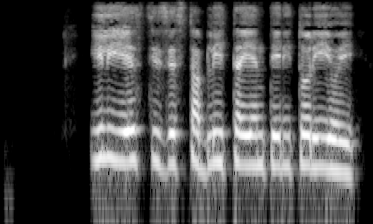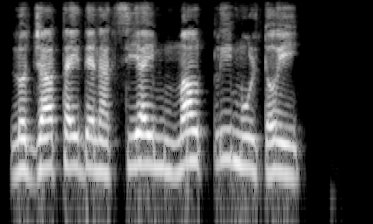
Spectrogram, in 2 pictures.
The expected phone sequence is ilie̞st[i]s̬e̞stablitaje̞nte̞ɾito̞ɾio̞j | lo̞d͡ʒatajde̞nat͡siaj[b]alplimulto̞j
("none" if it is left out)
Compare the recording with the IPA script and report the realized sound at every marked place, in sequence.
i, m

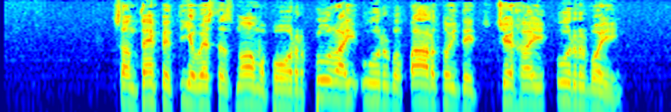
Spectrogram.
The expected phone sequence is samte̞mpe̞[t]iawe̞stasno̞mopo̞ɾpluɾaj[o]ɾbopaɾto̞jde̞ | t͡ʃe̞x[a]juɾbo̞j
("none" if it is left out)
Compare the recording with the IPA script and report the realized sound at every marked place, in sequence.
t, u, a

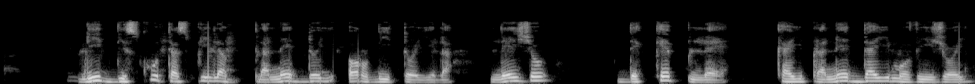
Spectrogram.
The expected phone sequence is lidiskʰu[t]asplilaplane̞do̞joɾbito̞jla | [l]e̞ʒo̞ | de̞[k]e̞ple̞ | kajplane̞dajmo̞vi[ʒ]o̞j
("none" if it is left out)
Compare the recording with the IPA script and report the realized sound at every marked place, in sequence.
t, l, k, ʒ

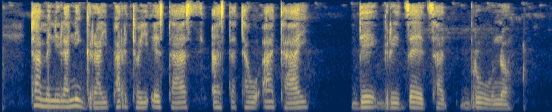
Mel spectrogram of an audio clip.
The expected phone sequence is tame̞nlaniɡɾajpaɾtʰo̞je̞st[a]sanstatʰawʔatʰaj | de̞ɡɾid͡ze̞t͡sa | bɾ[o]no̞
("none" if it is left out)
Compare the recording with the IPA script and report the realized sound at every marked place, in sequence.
a, u

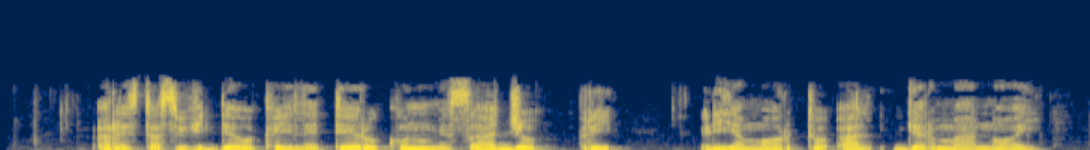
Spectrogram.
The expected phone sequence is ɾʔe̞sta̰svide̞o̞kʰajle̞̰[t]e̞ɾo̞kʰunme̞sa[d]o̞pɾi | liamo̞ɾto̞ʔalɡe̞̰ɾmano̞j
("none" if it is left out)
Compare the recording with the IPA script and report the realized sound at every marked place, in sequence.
t, d͡ʒ

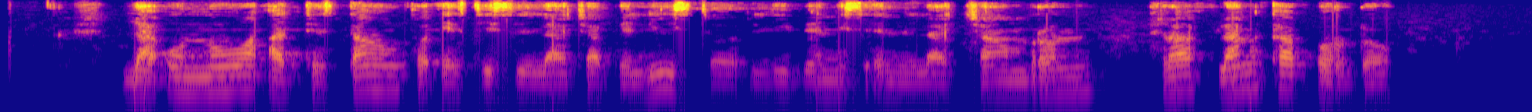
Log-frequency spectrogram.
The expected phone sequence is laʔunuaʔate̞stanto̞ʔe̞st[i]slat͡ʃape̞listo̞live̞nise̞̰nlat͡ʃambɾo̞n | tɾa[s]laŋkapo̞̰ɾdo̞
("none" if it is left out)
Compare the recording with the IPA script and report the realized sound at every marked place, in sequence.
i, f

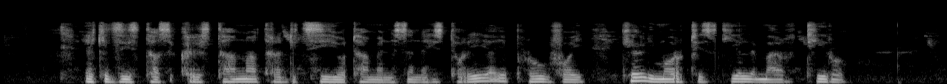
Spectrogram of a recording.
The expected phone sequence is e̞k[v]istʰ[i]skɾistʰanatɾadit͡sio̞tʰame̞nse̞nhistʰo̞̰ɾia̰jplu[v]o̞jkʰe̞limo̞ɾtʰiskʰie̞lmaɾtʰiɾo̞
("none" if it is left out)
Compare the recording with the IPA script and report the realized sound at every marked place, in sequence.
z, a, v

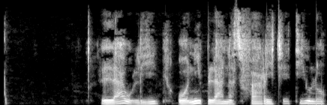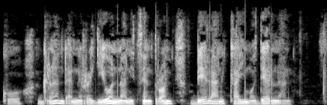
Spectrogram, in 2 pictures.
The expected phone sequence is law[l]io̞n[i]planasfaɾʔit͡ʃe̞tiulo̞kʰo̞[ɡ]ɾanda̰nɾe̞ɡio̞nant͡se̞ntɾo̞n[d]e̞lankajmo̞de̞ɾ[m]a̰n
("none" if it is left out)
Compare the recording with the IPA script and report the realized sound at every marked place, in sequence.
l, i, ɡ, b, n

